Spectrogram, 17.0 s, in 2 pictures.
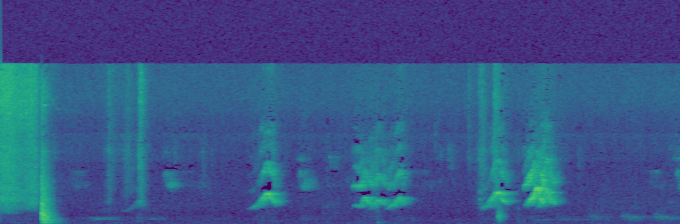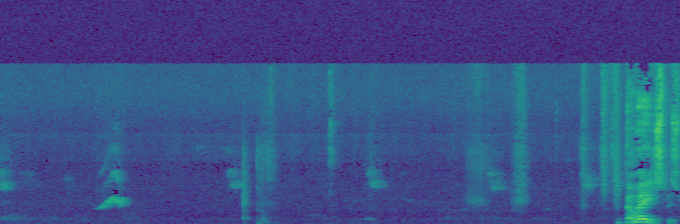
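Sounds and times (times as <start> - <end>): bird chirping: 0.9 - 7.2, 8.1 - 10.4, 13.0 - 13.5.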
